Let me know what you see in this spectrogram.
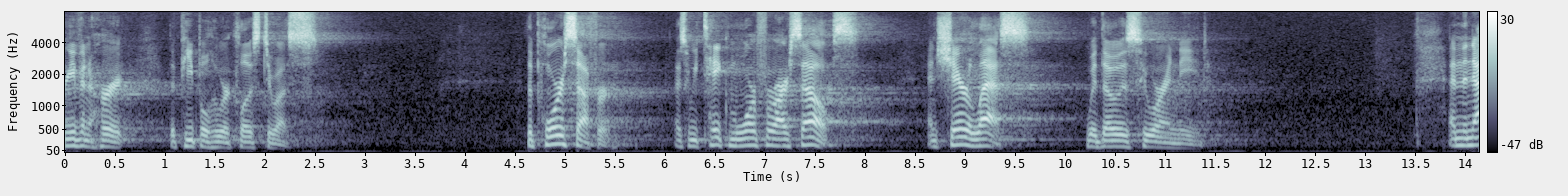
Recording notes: Preached at our celebration of the Holy Eucharist on the Twelfth Sunday after Pentecost.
